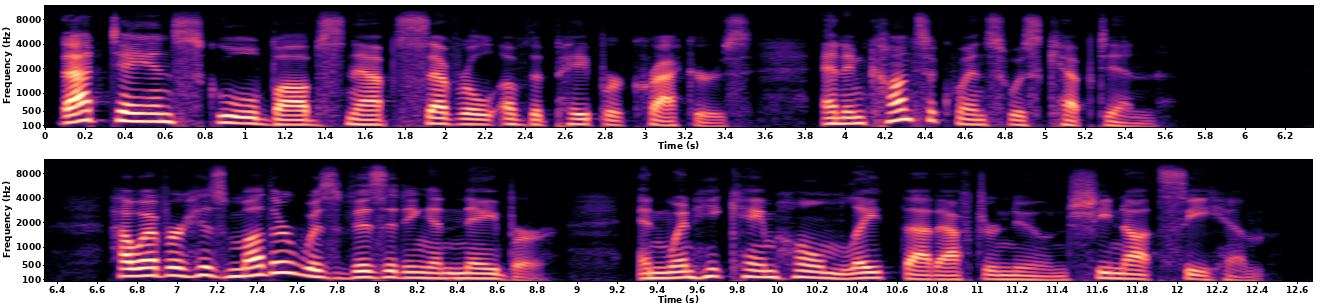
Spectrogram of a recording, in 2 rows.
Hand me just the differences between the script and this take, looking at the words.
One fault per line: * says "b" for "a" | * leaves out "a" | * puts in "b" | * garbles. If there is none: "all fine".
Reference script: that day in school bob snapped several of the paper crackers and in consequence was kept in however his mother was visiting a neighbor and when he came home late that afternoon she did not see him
* leaves out "did"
